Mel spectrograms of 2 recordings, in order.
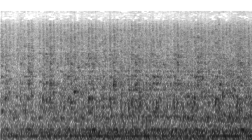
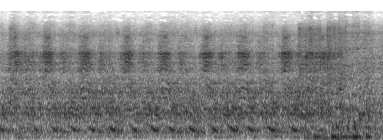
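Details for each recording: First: Boat port engine after long storage, on water supply: just started, settles into low, fairly even idle burble with exhaust water noise; idling smoothly. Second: Sea Ray boat engine after long storage, technician trying to get fuel to it: fast steady cranking around three beats a second, stopping and restarting, turns over but won't fire.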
